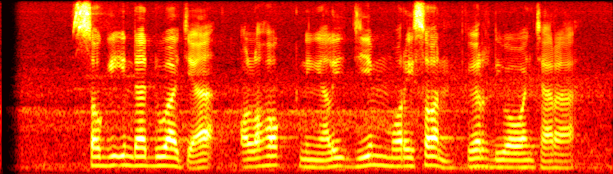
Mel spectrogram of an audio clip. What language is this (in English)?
Sundanese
